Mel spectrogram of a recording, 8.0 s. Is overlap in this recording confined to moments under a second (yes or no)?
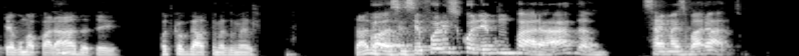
yes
